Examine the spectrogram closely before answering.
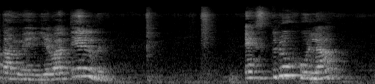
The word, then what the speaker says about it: esdrújula: Esdrújula, última, penúltima, antepenúltima, se carga la voz sobre la U, por lo tanto también lleva tilde.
